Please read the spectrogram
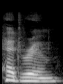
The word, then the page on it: headroom: American English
